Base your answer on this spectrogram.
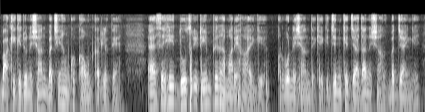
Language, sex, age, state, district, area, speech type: Hindi, male, 60+, Madhya Pradesh, Bhopal, urban, spontaneous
